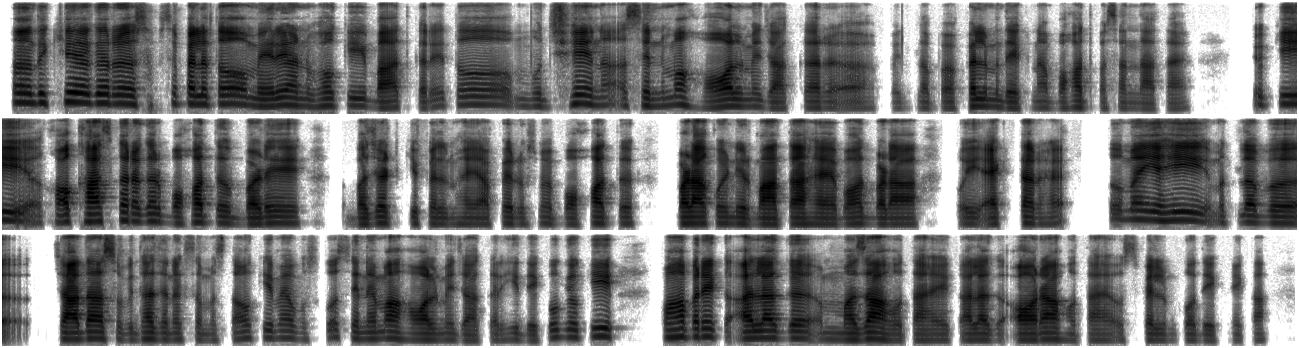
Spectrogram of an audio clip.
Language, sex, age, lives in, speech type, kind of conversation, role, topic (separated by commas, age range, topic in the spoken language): Hindi, male, 30-34, India, conversation, podcast, guest, सिनेमा हॉल और ओटीटी में से लोग किसे अधिक पसंद करते हैं और क्यों?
